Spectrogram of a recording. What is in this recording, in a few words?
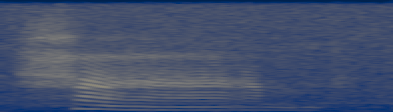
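"haam4", Cantonese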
